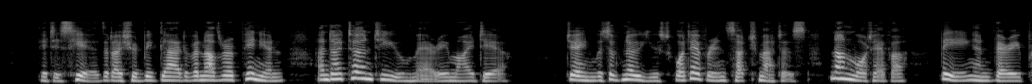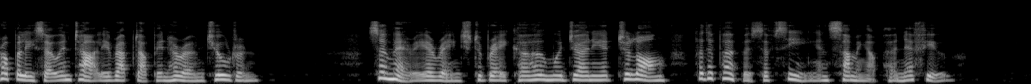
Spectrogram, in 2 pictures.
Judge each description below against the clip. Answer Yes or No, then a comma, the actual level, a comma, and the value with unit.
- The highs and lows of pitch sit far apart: No, average, 3.4 semitones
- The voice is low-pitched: No, high, 190 Hz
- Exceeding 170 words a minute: Yes, average, 180 wpm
